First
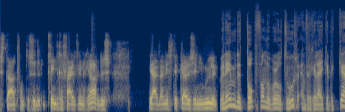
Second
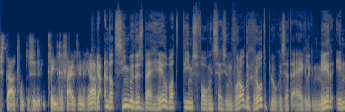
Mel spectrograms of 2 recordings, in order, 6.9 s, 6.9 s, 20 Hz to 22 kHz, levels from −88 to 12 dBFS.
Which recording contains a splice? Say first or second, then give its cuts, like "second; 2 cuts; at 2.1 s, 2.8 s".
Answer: first; 2 cuts; at 1.9 s, 4.3 s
